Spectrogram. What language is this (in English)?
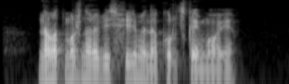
Belarusian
